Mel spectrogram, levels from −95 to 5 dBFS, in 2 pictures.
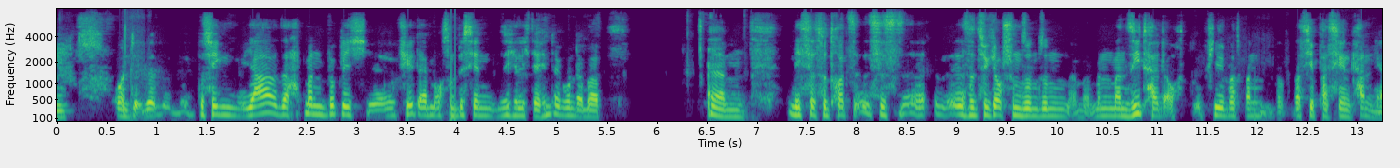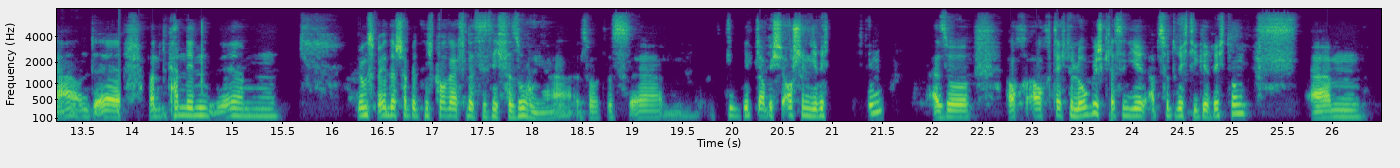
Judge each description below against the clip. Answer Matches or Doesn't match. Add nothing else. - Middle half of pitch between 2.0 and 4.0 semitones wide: Matches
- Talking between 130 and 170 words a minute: Doesn't match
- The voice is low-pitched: Doesn't match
